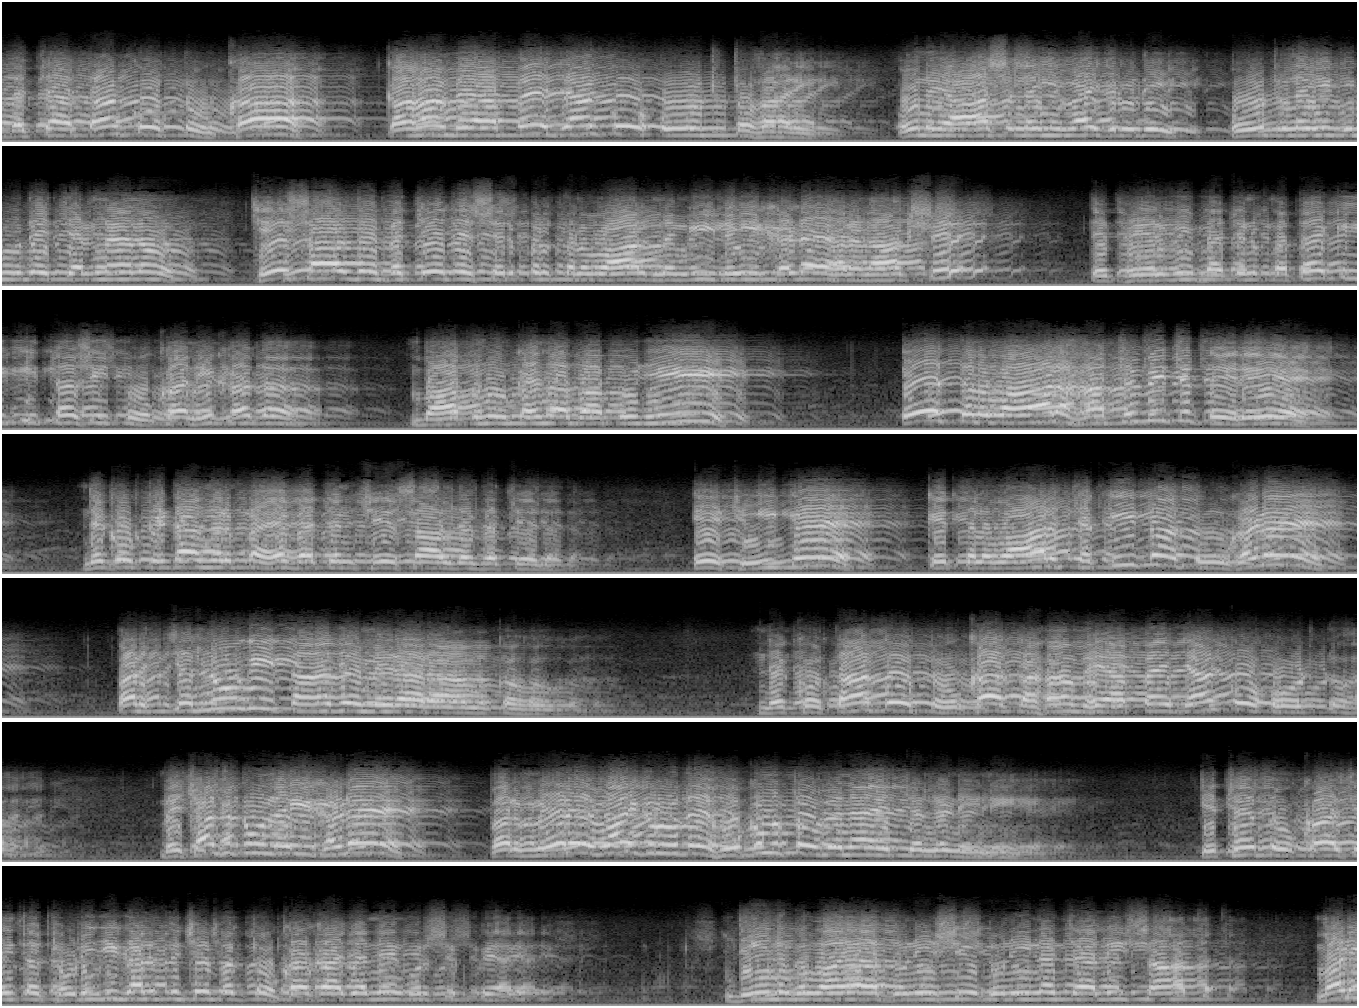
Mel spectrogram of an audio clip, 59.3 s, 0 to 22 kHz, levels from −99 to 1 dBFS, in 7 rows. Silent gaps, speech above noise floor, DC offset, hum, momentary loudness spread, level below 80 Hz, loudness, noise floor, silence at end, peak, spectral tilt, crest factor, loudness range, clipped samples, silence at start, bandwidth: none; 35 dB; 0.8%; none; 11 LU; -60 dBFS; -19 LUFS; -55 dBFS; 0 s; -6 dBFS; -5.5 dB/octave; 14 dB; 4 LU; under 0.1%; 0 s; 7.2 kHz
